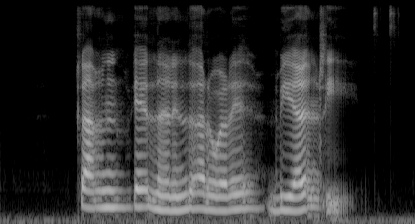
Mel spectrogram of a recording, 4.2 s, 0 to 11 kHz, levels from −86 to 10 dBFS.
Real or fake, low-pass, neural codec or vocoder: fake; 9.9 kHz; autoencoder, 22.05 kHz, a latent of 192 numbers a frame, VITS, trained on many speakers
